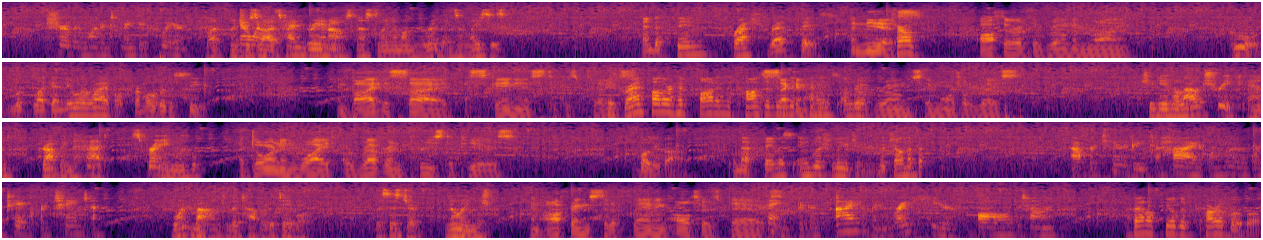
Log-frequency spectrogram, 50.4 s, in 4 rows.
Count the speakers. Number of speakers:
4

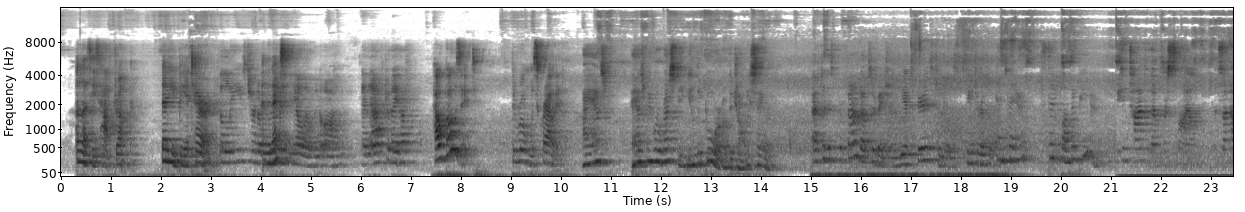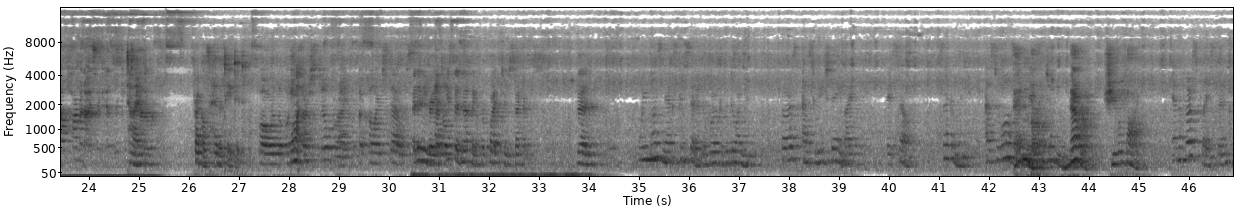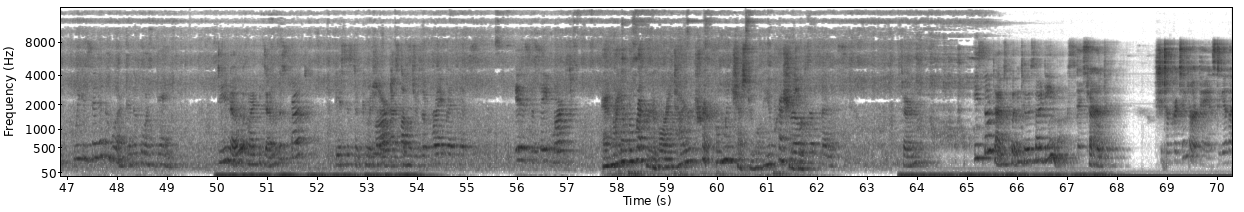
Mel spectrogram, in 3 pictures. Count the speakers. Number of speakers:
7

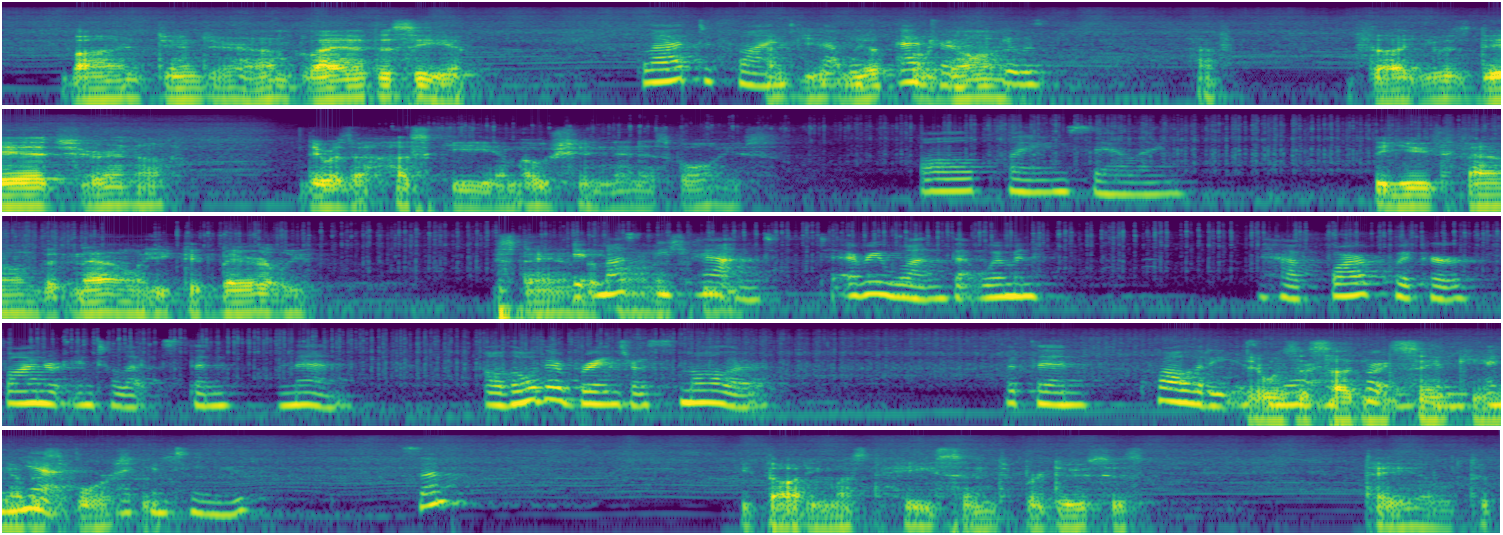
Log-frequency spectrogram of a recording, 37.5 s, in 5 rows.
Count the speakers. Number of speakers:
2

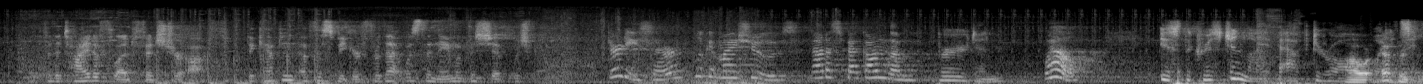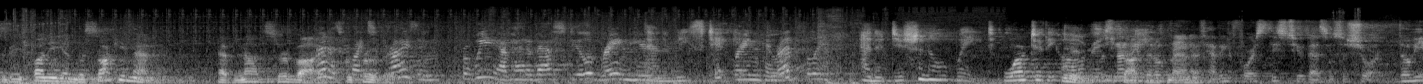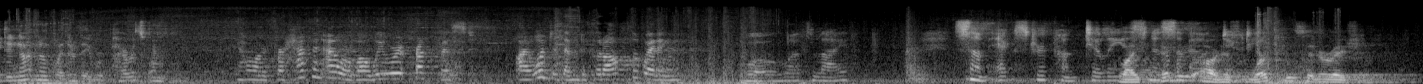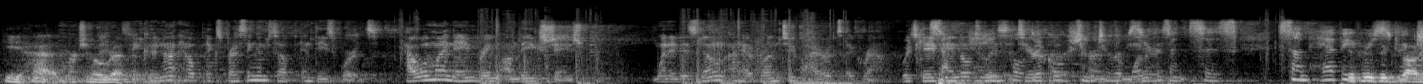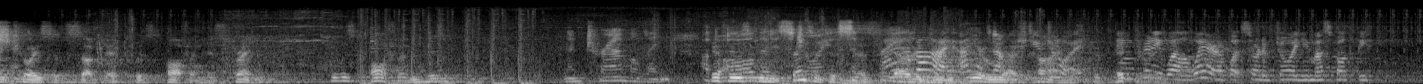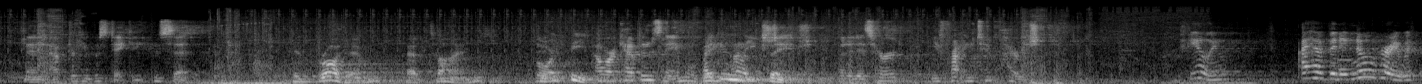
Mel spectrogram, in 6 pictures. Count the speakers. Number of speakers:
4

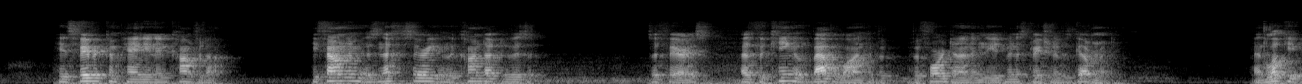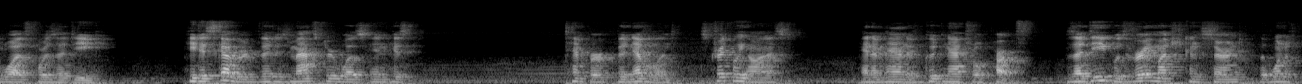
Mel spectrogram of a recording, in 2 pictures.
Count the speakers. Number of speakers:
1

